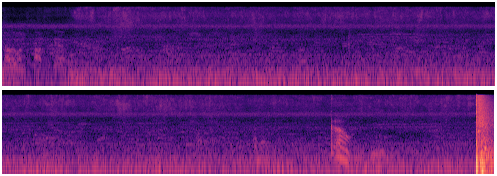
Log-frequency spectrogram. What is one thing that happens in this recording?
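A fire crackles and roars outdoors.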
